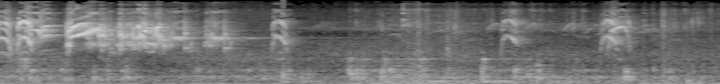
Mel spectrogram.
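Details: Several brown-eared bulbuls at a shared feeding spot, squabbling while eating. Scattered short, harsh, squeaky calls in small clusters over steady low rumbling and clattering noise.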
